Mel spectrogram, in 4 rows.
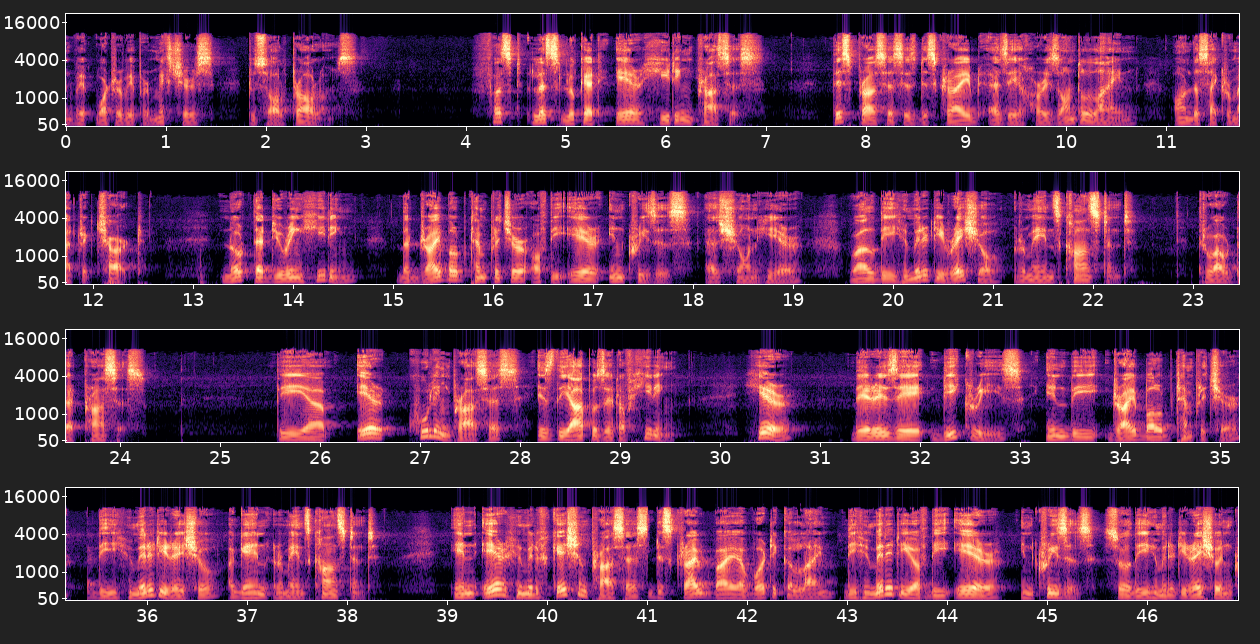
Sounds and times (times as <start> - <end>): Speech: 0.0 - 3.0, 4.1 - 7.0, 7.7 - 12.6, 13.3 - 24.4, 25.6 - 29.7, 30.3 - 38.4, 39.0 - 46.9.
